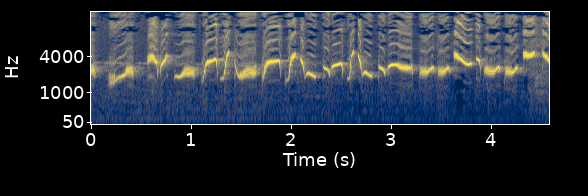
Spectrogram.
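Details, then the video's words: Garrulax canorus, the Chinese hwamei, in full autumn song: a continuous stream of loud, richly varied whistled notes, each swooping up or down, delivered almost without pause. "" Autumn Love Song " Bird Garrulax canorus Singing- Birdsong"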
